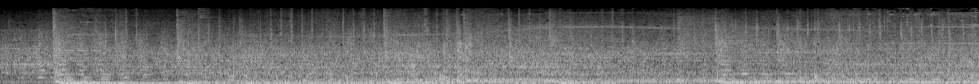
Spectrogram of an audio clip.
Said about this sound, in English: The King's got to pull the rig out with his screaming Ford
